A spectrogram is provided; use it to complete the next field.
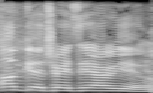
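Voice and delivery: very loud, high-pitched, chummy, friendly tone. Retelling how Ethan greets Tracy at the counter: imitating Ethan. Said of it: "That's exactly Ethan".

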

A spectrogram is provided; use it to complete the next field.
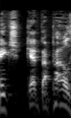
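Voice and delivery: mock yelling. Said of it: "He's yelling at everybody".

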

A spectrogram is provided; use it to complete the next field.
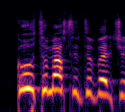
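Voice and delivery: very loud, high, shrill bellowed teacher-style shout. Retelling how the teacher shouted at a friend: imitating a teacher shouting. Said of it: "Benson shouts at him".

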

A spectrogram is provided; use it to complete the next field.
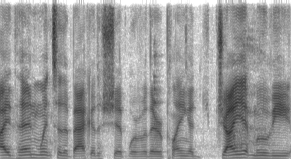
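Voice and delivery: ordinary talk

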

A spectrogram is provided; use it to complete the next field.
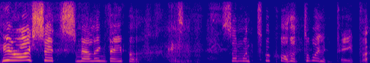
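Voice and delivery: very high, swooping storybook cartoon honey-bear voice. Performing a rhyme for the record, in a Winnie the Pooh voice. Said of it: "That's my Winnie the Pooh".

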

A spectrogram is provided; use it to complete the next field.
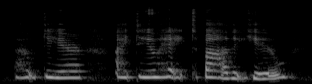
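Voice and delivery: high, gasped, gasping out the words. A woman flies into the room and speaks to those inside: gasped out. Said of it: "she gasped, wringing her hands".

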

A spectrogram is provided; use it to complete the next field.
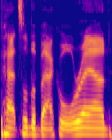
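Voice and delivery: plain

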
